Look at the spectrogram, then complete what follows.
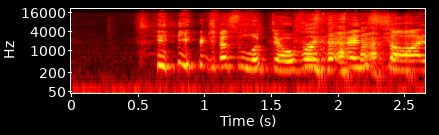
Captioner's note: laughing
